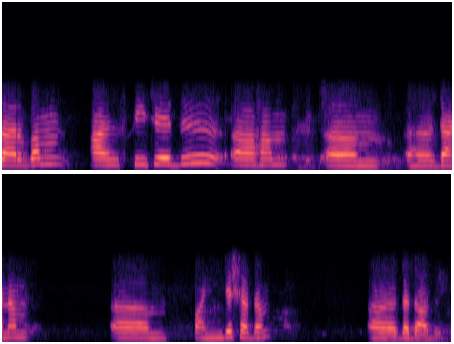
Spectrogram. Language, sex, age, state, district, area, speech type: Sanskrit, female, 18-30, Kerala, Kannur, rural, conversation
